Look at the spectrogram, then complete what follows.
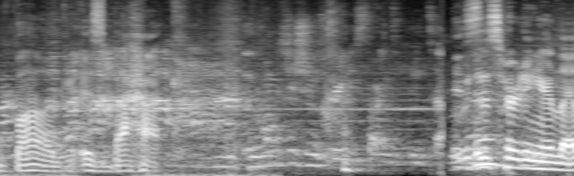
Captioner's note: superimposed fly noises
